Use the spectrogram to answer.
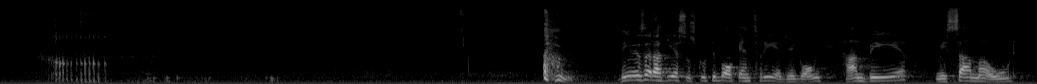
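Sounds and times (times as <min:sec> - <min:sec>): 
rough rattling snore of a sleeping person: 0:00.4 - 0:01.2
speech: 0:05.6 - 0:10.3.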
